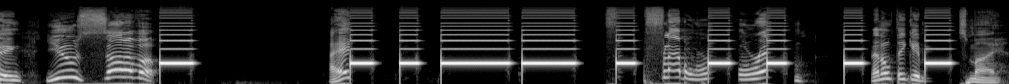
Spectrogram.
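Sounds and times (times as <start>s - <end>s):
speech: 0.0s - 1.8s, 3.3s - 3.8s, 6.6s - 10.0s
loud electronic beep: 1.6s - 2.0s, 3.5s - 6.5s, 7.1s - 8.7s, 9.3s - 9.6s.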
